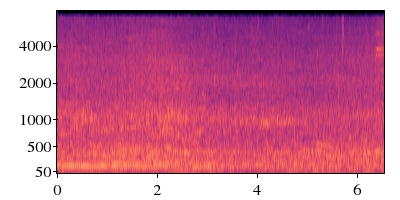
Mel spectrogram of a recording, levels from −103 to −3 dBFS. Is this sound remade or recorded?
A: recorded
